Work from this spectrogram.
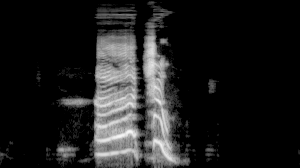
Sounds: Sneeze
